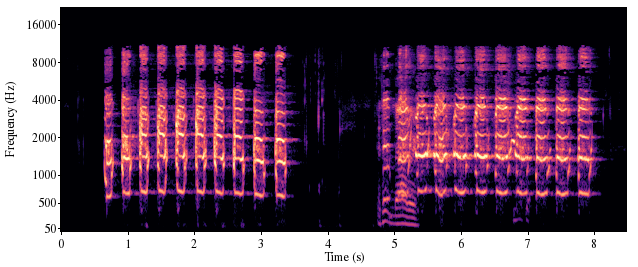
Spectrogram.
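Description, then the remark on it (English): A handheld turkey reed call sounds two quick, evenly paced runs of loud, raspy hen yelps, separated by a short pause, with a brief spoken word between them; the caller blows towards the back of the reed, then towards the front. “I'll imagine blowing towards the back, and I'll blow towards the front.”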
